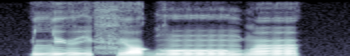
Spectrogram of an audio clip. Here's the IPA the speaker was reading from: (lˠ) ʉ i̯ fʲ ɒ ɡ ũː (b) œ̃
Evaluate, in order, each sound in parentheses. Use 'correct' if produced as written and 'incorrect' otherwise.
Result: incorrect: lʲ, correct

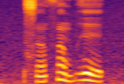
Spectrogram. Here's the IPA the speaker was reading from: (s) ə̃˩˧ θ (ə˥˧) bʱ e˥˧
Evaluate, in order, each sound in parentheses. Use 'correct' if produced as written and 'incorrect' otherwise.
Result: correct, incorrect: ə̃˥˧

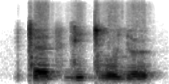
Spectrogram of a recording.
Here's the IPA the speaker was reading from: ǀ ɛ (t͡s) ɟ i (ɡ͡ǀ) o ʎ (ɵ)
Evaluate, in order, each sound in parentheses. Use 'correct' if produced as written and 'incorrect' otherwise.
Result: correct, correct, correct

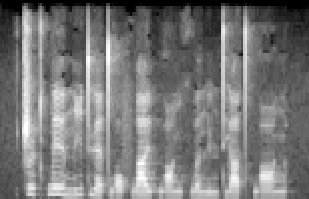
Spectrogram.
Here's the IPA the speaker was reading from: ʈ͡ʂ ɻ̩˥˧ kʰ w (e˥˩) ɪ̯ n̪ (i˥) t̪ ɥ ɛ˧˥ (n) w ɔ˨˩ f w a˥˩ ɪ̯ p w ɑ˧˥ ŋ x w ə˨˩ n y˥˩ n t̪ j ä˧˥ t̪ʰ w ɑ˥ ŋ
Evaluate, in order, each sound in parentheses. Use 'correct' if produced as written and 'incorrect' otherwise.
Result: correct, correct, incorrect: t̪

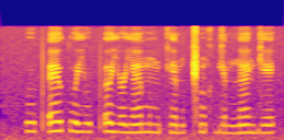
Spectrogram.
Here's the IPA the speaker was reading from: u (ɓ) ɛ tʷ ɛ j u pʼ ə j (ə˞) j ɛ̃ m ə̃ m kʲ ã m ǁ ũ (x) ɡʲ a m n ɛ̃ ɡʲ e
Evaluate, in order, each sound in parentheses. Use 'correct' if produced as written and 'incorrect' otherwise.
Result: incorrect: pʼ, correct, correct

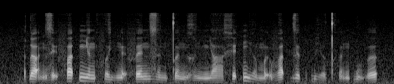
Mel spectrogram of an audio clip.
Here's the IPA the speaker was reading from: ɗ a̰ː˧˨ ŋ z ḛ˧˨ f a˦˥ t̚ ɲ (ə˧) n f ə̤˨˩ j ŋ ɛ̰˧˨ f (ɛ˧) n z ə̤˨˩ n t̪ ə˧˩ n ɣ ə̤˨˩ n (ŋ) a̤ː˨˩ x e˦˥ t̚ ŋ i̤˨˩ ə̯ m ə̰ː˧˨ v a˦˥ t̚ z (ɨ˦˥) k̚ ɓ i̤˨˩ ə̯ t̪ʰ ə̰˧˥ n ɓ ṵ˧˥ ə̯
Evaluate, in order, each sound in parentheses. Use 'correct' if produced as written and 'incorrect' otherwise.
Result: correct, correct, incorrect: ɲ, correct

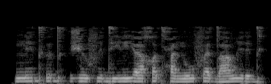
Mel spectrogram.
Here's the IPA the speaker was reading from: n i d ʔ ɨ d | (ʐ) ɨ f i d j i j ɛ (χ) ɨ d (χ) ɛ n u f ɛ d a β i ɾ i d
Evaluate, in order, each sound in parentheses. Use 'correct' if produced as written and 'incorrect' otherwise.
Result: incorrect: ʒ, correct, incorrect: ħ

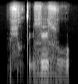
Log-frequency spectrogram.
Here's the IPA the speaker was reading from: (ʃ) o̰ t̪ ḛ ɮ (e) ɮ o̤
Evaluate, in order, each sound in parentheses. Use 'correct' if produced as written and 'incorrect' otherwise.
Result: incorrect: ɕ, correct

